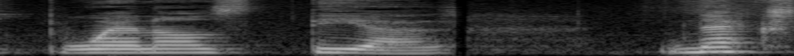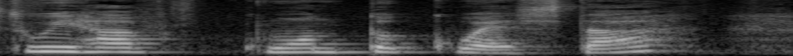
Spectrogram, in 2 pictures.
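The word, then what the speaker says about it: buenos días: Now it sounds like you're saying when for the buenos, but you're adding a B at the front, so it becomes buenos dias.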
